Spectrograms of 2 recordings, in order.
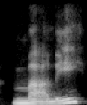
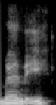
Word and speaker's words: many: But like if you mispronounced a word, or if you said Manny or Annie instead of any and many, I used to get a note about those.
